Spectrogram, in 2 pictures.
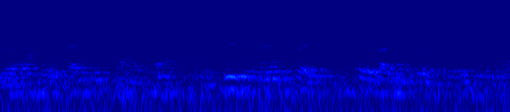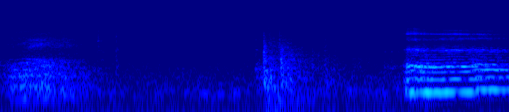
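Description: An older man speaks slowly and solemnly through a microphone in an echoing hall.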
